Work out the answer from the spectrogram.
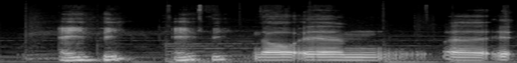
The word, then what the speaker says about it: Eyði: pronunciations of your name 80 80 no um in in Fairways uh the the D with the line true it's uh usually not it doesn't usually have a sound at all so it's a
